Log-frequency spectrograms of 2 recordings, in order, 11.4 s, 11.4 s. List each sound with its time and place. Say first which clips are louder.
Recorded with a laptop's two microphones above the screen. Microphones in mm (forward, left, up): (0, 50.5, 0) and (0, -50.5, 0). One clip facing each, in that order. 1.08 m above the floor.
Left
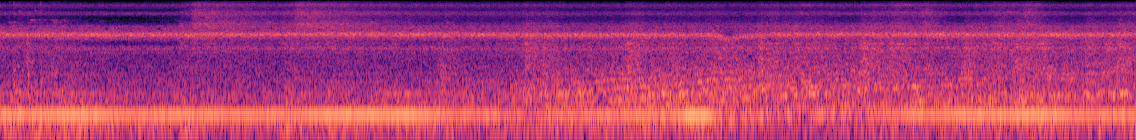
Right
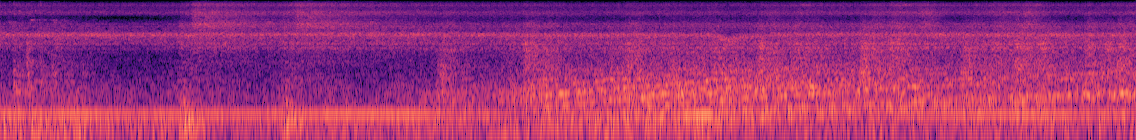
0.0 s a machine running: left 5 dB; 50° left (ahead or behind)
